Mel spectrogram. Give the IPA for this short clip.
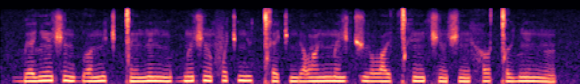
ɡ͡b ɛ˨ lʲ ɛ̃˦ ʃ ə̃˦ ɡ͡b ʌ˨ n e˦ t͡ʃ ǀ ẽ˨ n ẽ˦ ŋ͡m ə˨ ɡ͡b ə̃˦ ʃ ə̃˦˨ f ʌ˦ t͡ʃ n y˦ ǀʰ ɛ˨ t͡ʃ ŋ e˨ lˠ ẽ˦ ŋ͡m ɛ̃˦ ʒ t͡ʃ y˨ lˠ e˨ ǀʰ ẽ˦ t͡ʃ ə̃˨ ʃ ẽ˨ h ʌ˦ ǀ ə˨ ʎ ẽ˦ ŋ ə̃˨

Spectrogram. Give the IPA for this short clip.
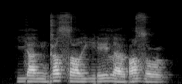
j a˨ n ɡ ɨ˦ sˤ ɨ˨ j i˨ ɾ e˦ l a˨ ɽ ɐ˦ zˤ u˨

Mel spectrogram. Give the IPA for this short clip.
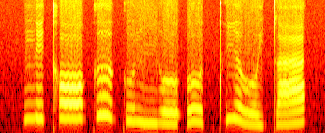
n e˧ kʰ ɔː˧ k ɤː˥˨ k u˧˩ n ɲ oː˧˩ ʔ oː˥˨ t̚ pʰ i˥˨ ə̯ ʋ o˩ j t̪ a˧˥

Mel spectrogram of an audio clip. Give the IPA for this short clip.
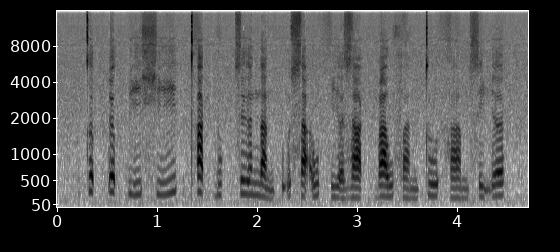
t̪ ə˦˥ p̚ ɗ ə˦˥ p̚ ɓ i˨˦ x i˨˦ | t̪ʰ a˦˥ k̚ ɓ u˨˩ k̚ s ɨ˧ ə̯ n a˧˩ n ʔ ṵ˧˥ s a̰˧˥ w h i˧˩ ə̯ z a˨˩ k̚ ɓ a˨˦ w f a̤˨˩ n t̪ u˧ h a̤˨˩ m s ḭ˧˥ ə̯

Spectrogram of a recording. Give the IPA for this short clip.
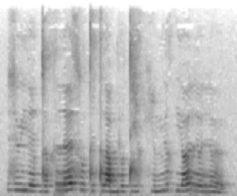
z y j e l d œ x r ɛ s u t i t l a bʲ o t ʑ ə x ç i mʲ ə x j œ r ø r ø

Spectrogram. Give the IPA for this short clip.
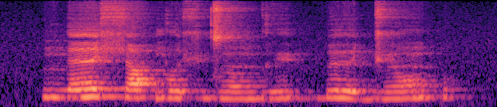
ŋ ɛ ʃ ɑ ʔ j o ʃ d͡z õ ɡʱ y ʔ ɓ ø d͡ʒ õ p

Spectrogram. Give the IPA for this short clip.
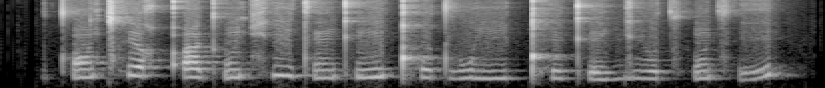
tʼ ɔ̃ ǀʰ eː χ qʼ eː kʼ ũ t͡ɕʰ iː tʼ ẽː kʼ ĩː ǃʰ o t i̤ w iː ǃʰ eː kʼ e j ɡ iː o̯ t͡sʼ ũ t͡sʼ e̤

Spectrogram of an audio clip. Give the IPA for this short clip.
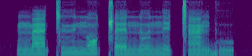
ŋ͡m æ ǀ ʉː n ɔ ǁ ɛ n ɵː n e ǀ æ̃ ɡ͡b u

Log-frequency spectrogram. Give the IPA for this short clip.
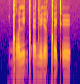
ɡ͡ǃ ɔ lʲ e ǃʼ ɛ d y ɾʲ ɔ ǃ e kʼ y

